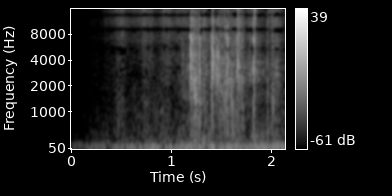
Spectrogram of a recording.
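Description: Aerosol spray paint can (Rust-Oleum 2X Ultra Cover gloss white) in use: a quick run of sharp rattling clicks and short hisses about a second in, over a low rumble.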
